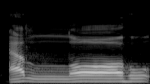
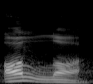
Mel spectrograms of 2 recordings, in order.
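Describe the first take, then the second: First: The opening vowel sounds light and thin. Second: The opening vowel sounds heavy and thick. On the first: The speaker calls it right. "bacalah A-nya dengan tipis" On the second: The speaker calls it wrong. "bukan Allah"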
